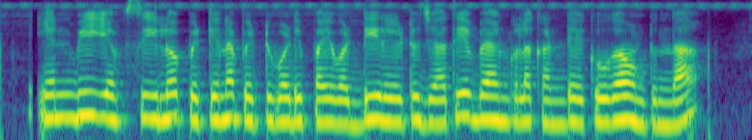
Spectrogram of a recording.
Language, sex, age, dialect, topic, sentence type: Telugu, female, 18-24, Southern, banking, question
